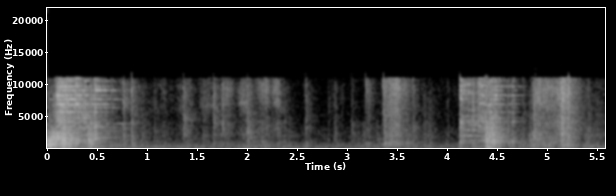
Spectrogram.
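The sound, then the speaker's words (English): Metal kitchen utensils clatter and clink against each other in a busy rummage while a vegetable dip is being made, with a bright burst at the start and another near the end as a knife is picked out. No one speaks. “Gotta have a knife. There it is.”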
